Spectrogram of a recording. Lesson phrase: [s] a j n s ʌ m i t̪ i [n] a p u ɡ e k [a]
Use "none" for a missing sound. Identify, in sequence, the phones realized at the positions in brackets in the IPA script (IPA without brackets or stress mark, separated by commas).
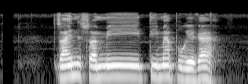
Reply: t͡s, m, a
